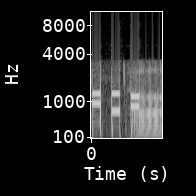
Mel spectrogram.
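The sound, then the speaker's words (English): Three short telephone keypad tones beep in an even rhythm, each a clear two-pitch button press, from a daughter upstairs on the phone, then a steadier tone carries on to the end. Loud, with no talking. “Girls, hang up the phone, please. That would be my daughter upstairs.”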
